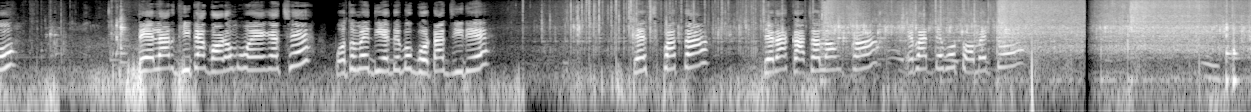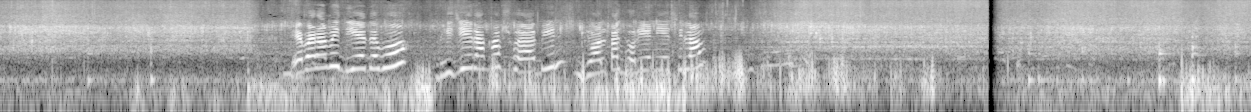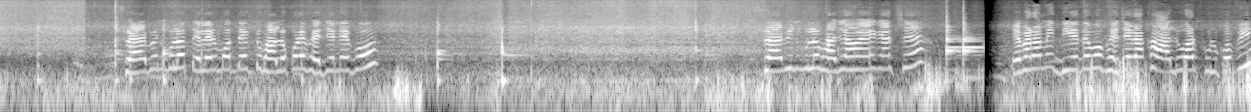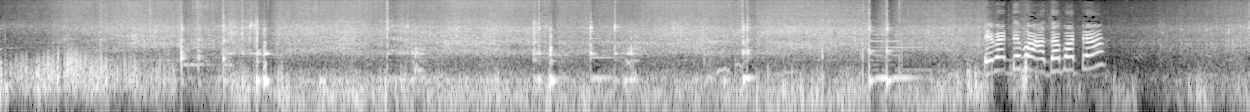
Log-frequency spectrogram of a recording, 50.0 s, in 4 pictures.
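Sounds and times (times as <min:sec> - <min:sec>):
food sizzling in hot oil: 0:05.2 - 0:34.6, 0:36.3 - 0:50.0
metal spatula clanking on pot: 0:12.2 - 0:12.6, 0:22.7 - 0:23.3, 0:24.0 - 0:25.6, 0:26.2 - 0:27.0, 0:29.4 - 0:30.5, 0:31.9 - 0:32.3, 0:39.3 - 0:40.5, 0:41.3 - 0:42.0, 0:42.8 - 0:45.3, 0:46.2 - 0:47.0.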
